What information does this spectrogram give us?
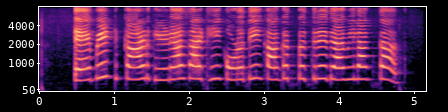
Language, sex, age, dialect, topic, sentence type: Marathi, female, 36-40, Standard Marathi, banking, question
